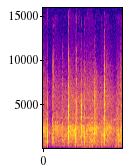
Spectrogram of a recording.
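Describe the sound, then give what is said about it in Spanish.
A crowd applauds its dancers on a television dance show, many hands clapping steadily in a dense, crackling patter with a few sharper claps standing out. It is fairly soft and continues throughout without any voices. “y que desde casa aplaudamos con mucho cariño a todos nuestros bailarines, nuestras bailarinas, muchas gracias.”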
